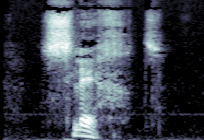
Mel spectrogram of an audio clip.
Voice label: "slecht", Dutch

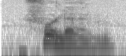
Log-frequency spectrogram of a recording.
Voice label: "voelen", Dutch

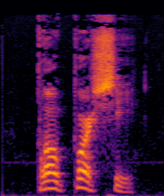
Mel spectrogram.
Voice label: "proportie", Dutch

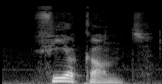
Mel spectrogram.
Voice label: "vierkant", Dutch

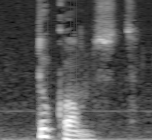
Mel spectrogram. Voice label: "toekomst", Dutch

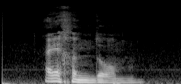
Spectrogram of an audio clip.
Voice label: "eigendom", Dutch

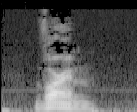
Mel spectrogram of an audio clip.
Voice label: "worm", Dutch

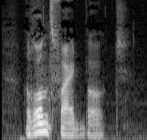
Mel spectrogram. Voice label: "rondvaartboot", Dutch

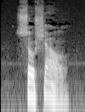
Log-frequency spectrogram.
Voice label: "sociaal", Dutch

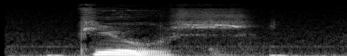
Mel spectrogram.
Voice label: "pews", English

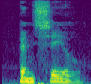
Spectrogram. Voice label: "penseel", Dutch

